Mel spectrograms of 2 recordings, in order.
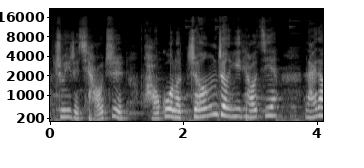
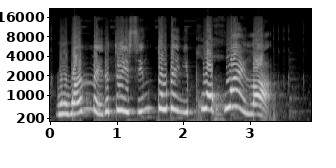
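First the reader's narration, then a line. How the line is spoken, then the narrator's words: Shouting. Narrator (Chinese): 乐队指挥喊道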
